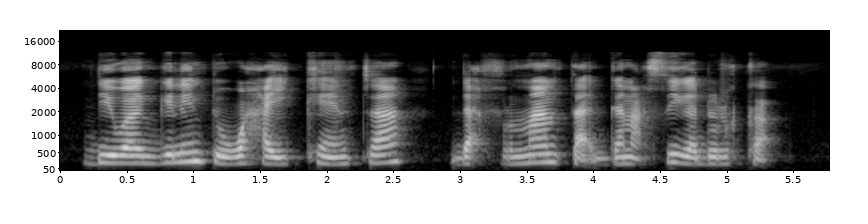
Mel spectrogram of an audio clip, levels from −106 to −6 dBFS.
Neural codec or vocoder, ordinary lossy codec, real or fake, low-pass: none; none; real; none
